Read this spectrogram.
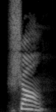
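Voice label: "shang4", Mandarin Chinese; pinyin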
